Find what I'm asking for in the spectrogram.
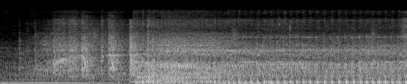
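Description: A big motorcycle engine cranks and catches, then settles into a loud, throbbing idle with a rapid, even pulse, close by and with no talking.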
